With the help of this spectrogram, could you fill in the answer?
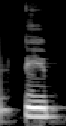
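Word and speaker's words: tape: का क्या होगा होगा और ई का हमें उच्चारण करना नहीं है तो इसको हम क्या पढ़ते हैं टेप पढ़ते हैं ऐसे ही एल ए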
